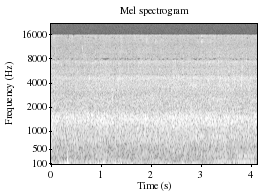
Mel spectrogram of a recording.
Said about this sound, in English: It's flowing quite quickly today. We have had quite a bit of rain recently, so the river is well and truly in full spate. In fact, there's a tree on the opposite bank that's branches are just being dragged along by the water.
